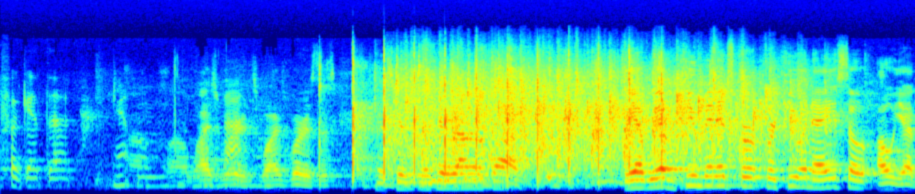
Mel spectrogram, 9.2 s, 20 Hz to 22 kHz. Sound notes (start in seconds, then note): 3.5 applause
